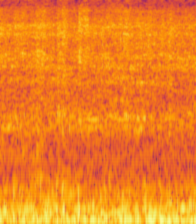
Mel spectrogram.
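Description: Union Pacific freight train on the Omaha subdivision near Crescent, Iowa, rolling past with a steady, loud broadband rumble of wheels and cars, continuous throughout and close by.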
